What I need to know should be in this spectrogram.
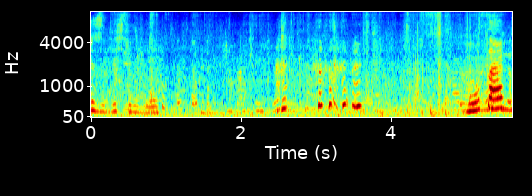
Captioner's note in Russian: смех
